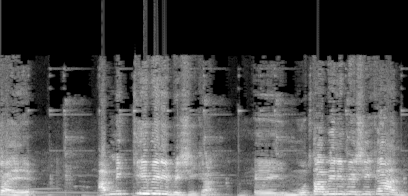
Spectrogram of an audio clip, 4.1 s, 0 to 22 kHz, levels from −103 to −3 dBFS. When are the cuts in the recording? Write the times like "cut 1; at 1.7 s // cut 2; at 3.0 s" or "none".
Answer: none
